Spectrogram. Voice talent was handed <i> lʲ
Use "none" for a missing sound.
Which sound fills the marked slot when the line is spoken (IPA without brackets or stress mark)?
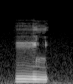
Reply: i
